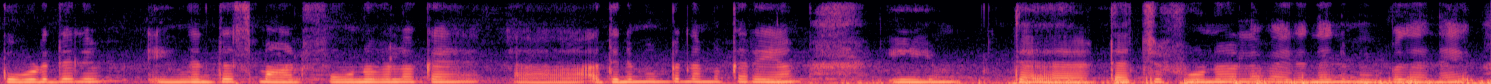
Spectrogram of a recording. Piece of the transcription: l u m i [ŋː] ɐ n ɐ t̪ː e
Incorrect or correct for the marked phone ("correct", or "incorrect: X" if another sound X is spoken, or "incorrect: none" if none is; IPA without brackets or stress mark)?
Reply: correct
